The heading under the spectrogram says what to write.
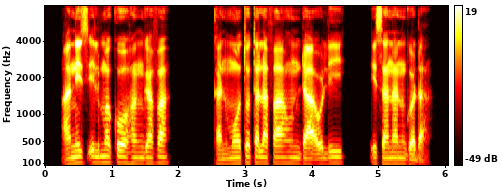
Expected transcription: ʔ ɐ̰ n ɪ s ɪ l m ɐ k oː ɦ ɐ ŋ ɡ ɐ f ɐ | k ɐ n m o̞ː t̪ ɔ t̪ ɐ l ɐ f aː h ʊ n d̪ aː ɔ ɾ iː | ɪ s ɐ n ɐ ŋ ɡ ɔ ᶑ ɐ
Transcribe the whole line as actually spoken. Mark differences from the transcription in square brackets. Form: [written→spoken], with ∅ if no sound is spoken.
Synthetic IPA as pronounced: ʔ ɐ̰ n ɪ s ɪ l m ɐ k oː ɦ ɐ ŋ ɡ ɐ f ɐ | k ɐ n m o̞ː t̪ ɔ t̪ ɐ l ɐ f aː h ʊ n d̪ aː ɔ [ɾ→l] iː | ɪ s ɐ n ɐ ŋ ɡ ɔ ᶑ ɐ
